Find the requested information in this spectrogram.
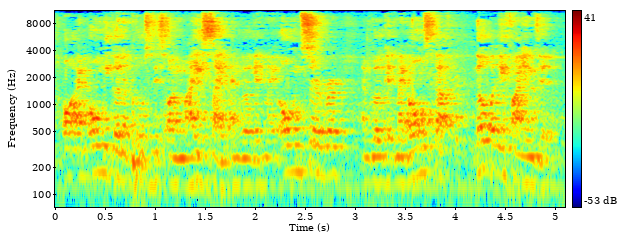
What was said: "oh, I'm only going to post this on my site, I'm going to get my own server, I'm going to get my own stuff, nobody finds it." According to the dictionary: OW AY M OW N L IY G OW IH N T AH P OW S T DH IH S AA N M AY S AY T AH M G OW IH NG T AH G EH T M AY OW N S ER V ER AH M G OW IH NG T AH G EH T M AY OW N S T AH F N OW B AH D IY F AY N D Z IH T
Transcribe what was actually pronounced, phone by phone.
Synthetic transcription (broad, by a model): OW AY M OW N L IY G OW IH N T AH P OW S T DH IH S N M AY S AY T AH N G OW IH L G EH T M AY OW N S ER V ER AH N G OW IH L G EH T M AY OW N S T AH F N OW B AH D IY F AY N D Z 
